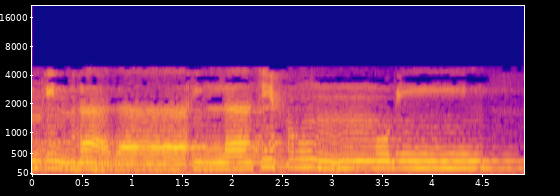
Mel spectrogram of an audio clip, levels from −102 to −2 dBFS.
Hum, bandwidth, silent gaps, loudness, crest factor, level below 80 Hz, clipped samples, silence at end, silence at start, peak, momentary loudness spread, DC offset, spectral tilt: none; 5 kHz; none; -17 LUFS; 14 dB; -42 dBFS; under 0.1%; 0 s; 0 s; -2 dBFS; 4 LU; under 0.1%; -12 dB/octave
